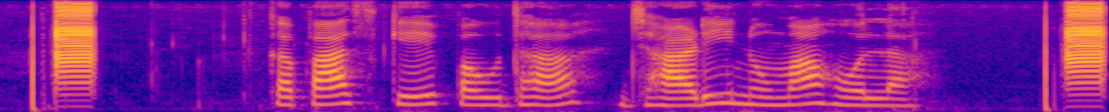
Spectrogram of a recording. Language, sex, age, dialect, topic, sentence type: Bhojpuri, female, 25-30, Western, agriculture, statement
